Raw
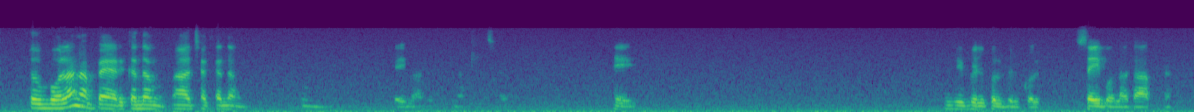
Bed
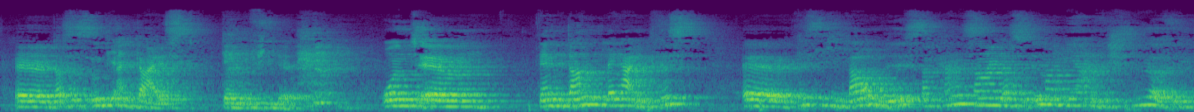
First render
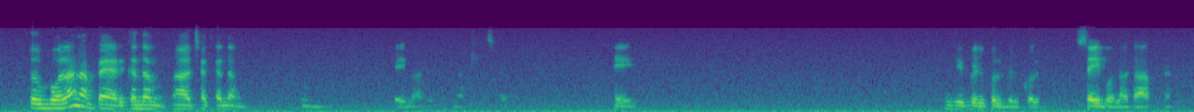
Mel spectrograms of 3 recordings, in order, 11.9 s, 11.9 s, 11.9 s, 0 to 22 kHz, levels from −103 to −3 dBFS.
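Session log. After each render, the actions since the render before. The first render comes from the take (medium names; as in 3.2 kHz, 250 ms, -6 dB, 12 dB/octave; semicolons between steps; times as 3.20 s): de-hum 60 Hz, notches 3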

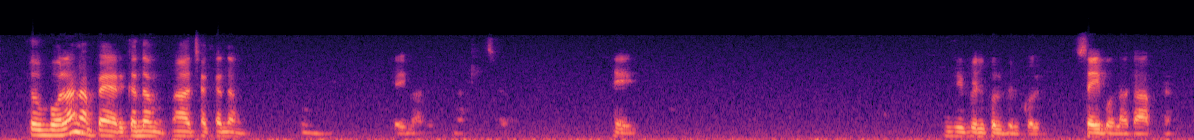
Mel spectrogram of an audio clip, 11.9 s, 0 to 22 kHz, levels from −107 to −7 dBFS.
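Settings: noise print and reduce 6 dB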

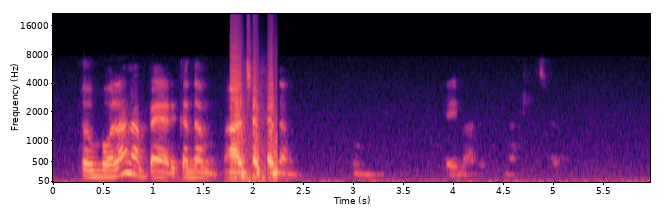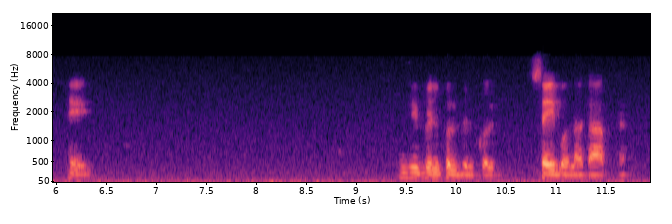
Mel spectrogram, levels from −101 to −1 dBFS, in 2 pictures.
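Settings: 1.78–2.25 s: waveshaping leveller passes 5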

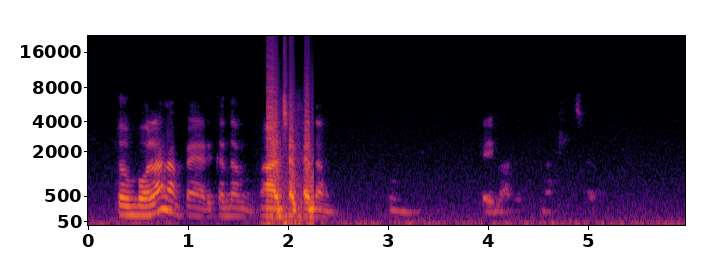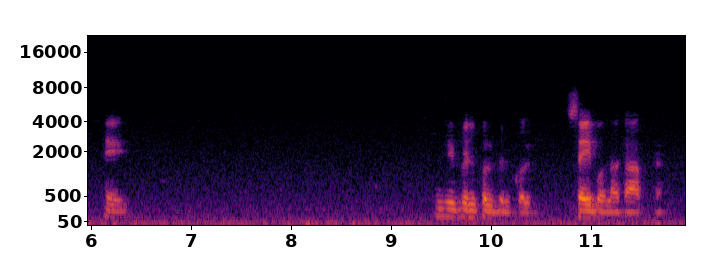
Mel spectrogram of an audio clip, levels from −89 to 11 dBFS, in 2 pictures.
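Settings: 0.82–1.66 s: dip -10 dB, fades 0.31 s exponential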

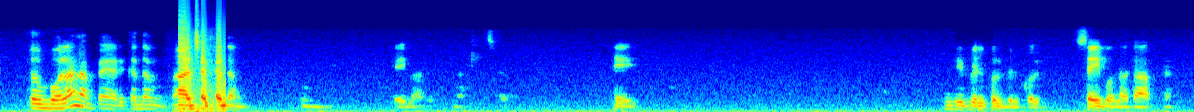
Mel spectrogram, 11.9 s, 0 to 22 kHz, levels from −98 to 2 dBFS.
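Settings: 9.53–9.93 s: distance through air 63 m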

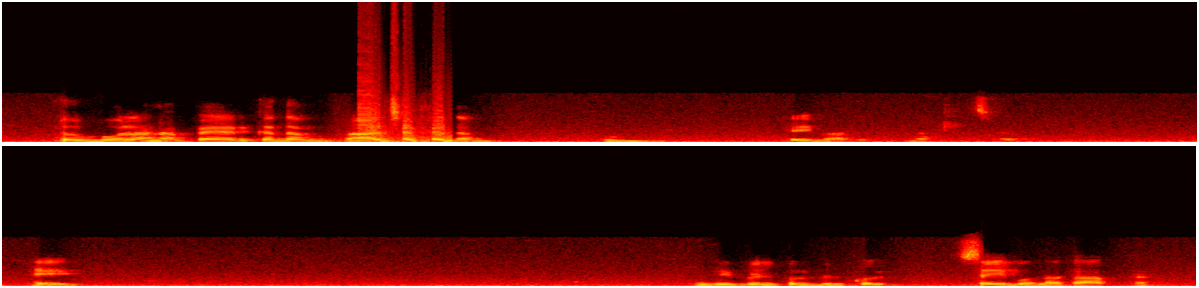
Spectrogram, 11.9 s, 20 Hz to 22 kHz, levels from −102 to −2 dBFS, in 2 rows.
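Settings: peak limiter -18.5 dBFS, peak gain reduction 8 dB; compression 12:1, threshold -35 dBFS, peak gain reduction 14.5 dB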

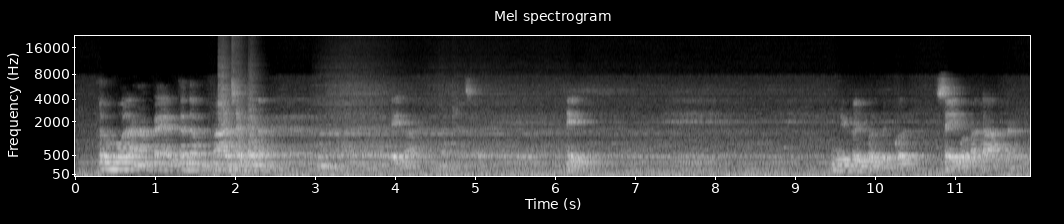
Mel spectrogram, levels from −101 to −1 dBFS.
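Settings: echo that smears into a reverb 1585 ms, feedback 57%, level -12 dB; FDN reverb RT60 0.94 s, low-frequency decay 0.95×, high-frequency decay 0.5×, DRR -7.5 dB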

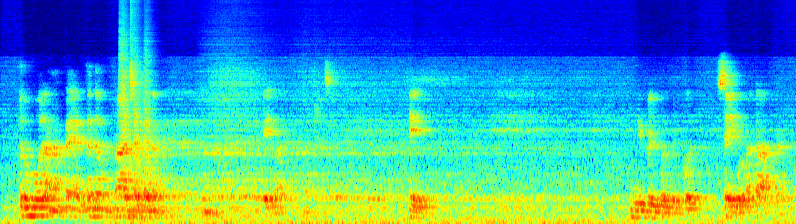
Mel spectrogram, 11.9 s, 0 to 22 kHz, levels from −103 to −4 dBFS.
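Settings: trim +9.5 dB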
